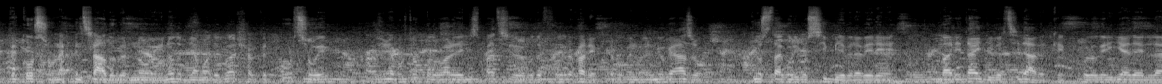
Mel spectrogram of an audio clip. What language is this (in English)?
Italian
